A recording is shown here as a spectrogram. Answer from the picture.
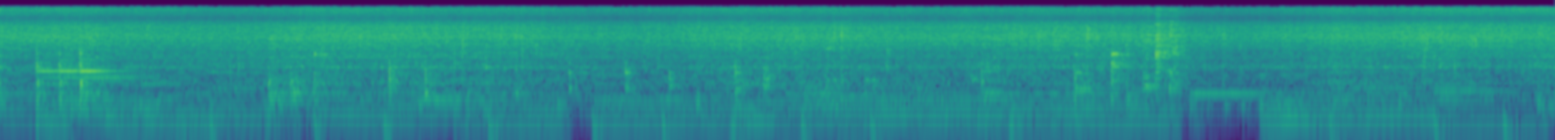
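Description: Sausage, garlic and freshly added chopped onion sizzling in olive oil in a stainless steel pot, stirred and scraped with a wooden spoon. There are a few knocks and clinks as the steel bowl is tipped over the pot and tapped with the spoon, with a brief metallic ring near the start.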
